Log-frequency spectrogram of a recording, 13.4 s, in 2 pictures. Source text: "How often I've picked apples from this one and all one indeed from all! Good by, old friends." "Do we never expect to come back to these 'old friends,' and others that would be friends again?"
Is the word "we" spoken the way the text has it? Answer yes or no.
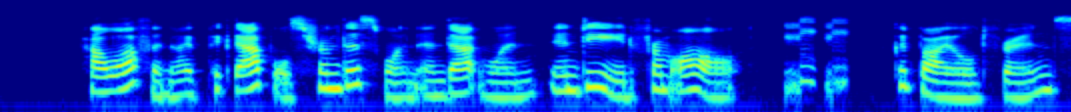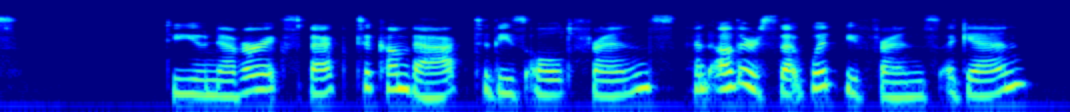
no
